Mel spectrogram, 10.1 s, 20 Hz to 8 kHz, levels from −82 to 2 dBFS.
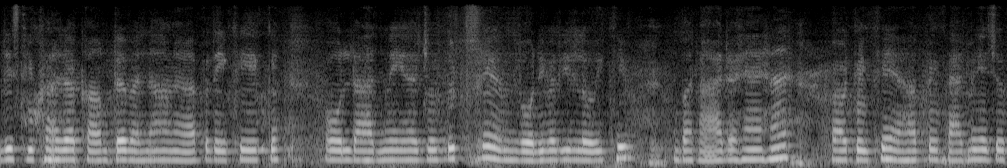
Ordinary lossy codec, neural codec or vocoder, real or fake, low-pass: none; codec, 16 kHz, 1 kbps, X-Codec, WavLM features, trained on Multilingual LibriSpeech; fake; 7.2 kHz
